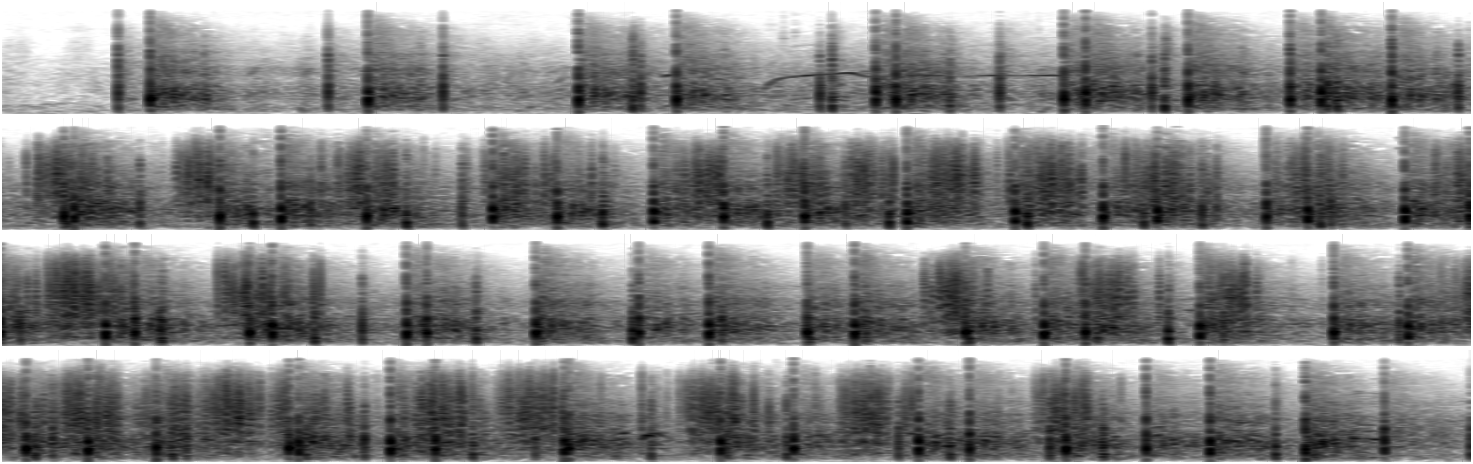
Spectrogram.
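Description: Fireworks display with aerial shells going off in quick succession: a dense, continuous run of bangs and crackling, many bursts a second, starting about half a second in.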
